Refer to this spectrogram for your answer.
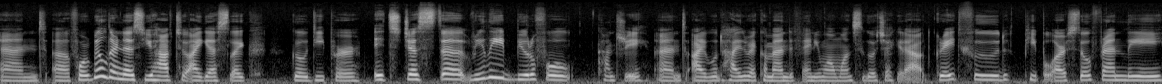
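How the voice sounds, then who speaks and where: This woman has a Turkish accent. She talks at a moderate pace with ordinary pitch variation. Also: medium pitch for a woman. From Turkey, Antalya. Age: 40s. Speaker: biologist and climber. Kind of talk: interview conversation. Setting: outdoors on a hilltop. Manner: hesitant, many fillers.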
